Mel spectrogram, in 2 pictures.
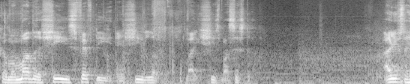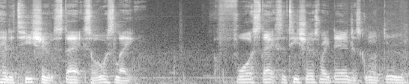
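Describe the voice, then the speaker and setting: A man at a moderate pace with fairly even intonation, long, frequent pauses and audible room echo. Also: medium pitch for a man. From Baltimore, Maryland (US). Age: 30s. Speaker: vintage store owner. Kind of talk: casual interview.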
